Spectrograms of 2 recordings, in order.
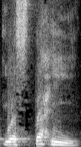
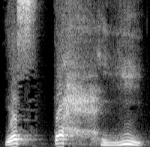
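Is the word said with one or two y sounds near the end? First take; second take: one; two. First: Only one y sound follows the h. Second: A y sound and a long ee follow the h. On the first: The speaker calls it wrong. "بعض الناس يقول يستحي" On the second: The speaker calls it right. "عند الوقف نقول يستحيي"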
